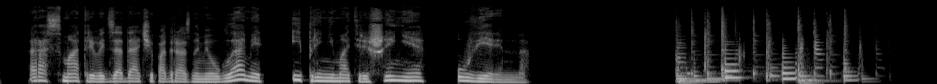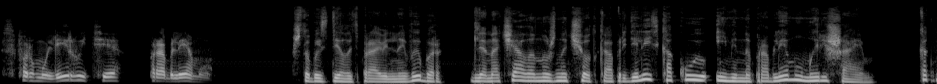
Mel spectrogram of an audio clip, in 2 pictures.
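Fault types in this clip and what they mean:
timecode bleed: 24-frame linear timecode leaks in from a neighbouring track or cable, adding a faint chirping warble near 1 and 2 kHz from 11.09 to 15.52 s.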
